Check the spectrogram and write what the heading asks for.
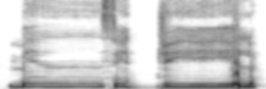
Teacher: کلمت سجیل میں جیم پہ تشدید ہے، لہذا دو حرف کے برابر ہمیں جیم کو ادا کرنا ہے · ہم نون کو بغیر ظاہر کیے ہوئے لیکن غنہ کے ساتھ یہ حکم کو ادا کریں گے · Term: اخفاء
